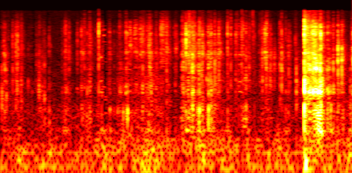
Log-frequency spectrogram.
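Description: Trading-card pack wrapper being torn open and crinkled by hand: a run of faint crackles, with a louder burst of crinkling near the end.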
